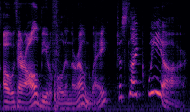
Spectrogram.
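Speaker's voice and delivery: put-on a doting old crone cooing over a young knight; sugary old lady flattering the customer; old crone baker. Old woman.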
